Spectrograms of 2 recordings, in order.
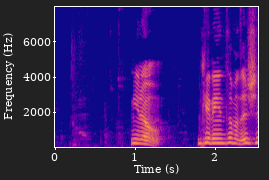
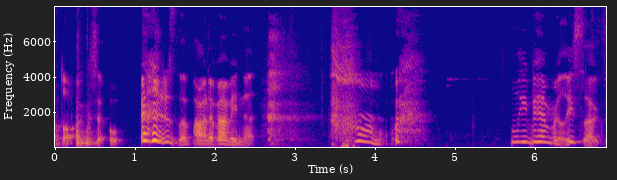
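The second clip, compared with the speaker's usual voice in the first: real quiet crying; tearful; 2 semitones higher, 4 dB quieter than usual. Real, not acted. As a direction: sigh and a broken laugh. Crying about rehoming dog.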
